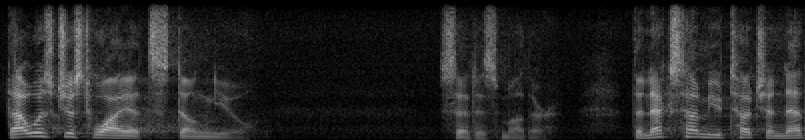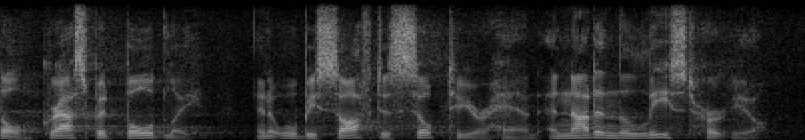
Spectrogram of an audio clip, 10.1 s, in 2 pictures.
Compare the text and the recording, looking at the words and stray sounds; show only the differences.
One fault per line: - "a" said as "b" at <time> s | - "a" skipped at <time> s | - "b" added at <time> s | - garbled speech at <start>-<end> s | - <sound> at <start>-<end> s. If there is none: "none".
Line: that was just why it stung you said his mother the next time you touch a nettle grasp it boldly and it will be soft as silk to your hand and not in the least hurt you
none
